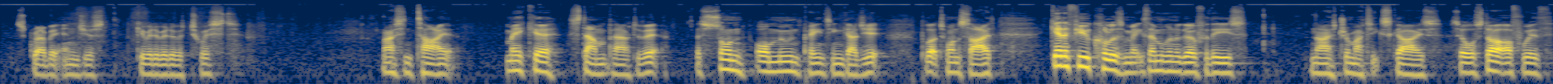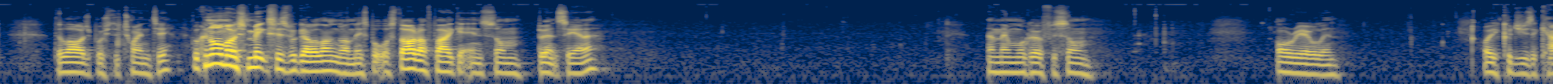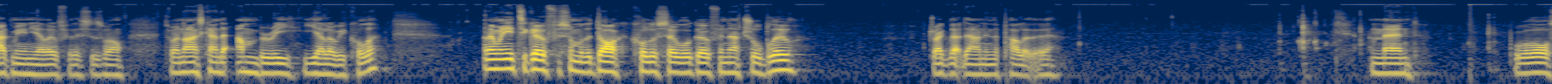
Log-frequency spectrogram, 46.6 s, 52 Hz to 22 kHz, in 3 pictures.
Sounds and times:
Speech: 0.2 - 2.5, 3.8 - 12.5, 13.1 - 21.6, 25.4 - 26.6, 28.3 - 29.0, 30.3 - 35.0, 35.9 - 39.2, 40.4 - 41.7, 44.8 - 45.3, 46.2 - 46.5.

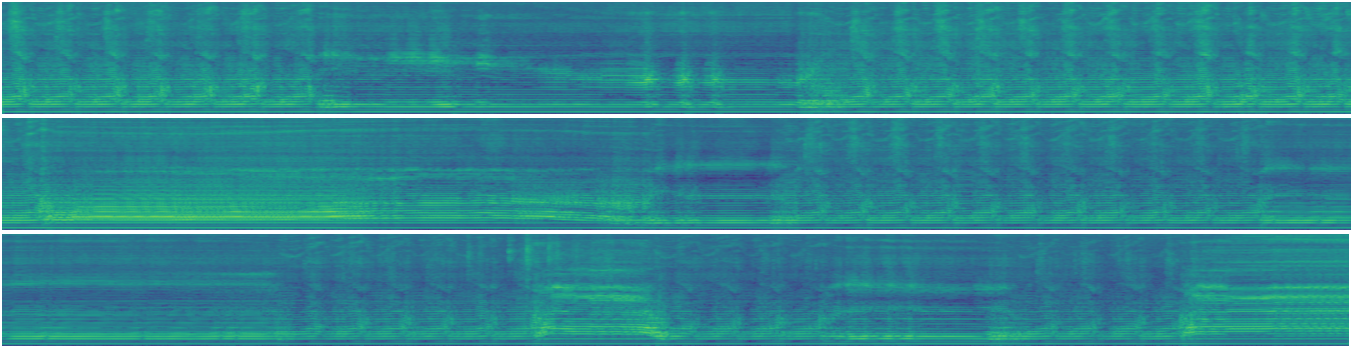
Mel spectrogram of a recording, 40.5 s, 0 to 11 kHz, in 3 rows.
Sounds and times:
Didgeridoo: 0.0 - 40.4.

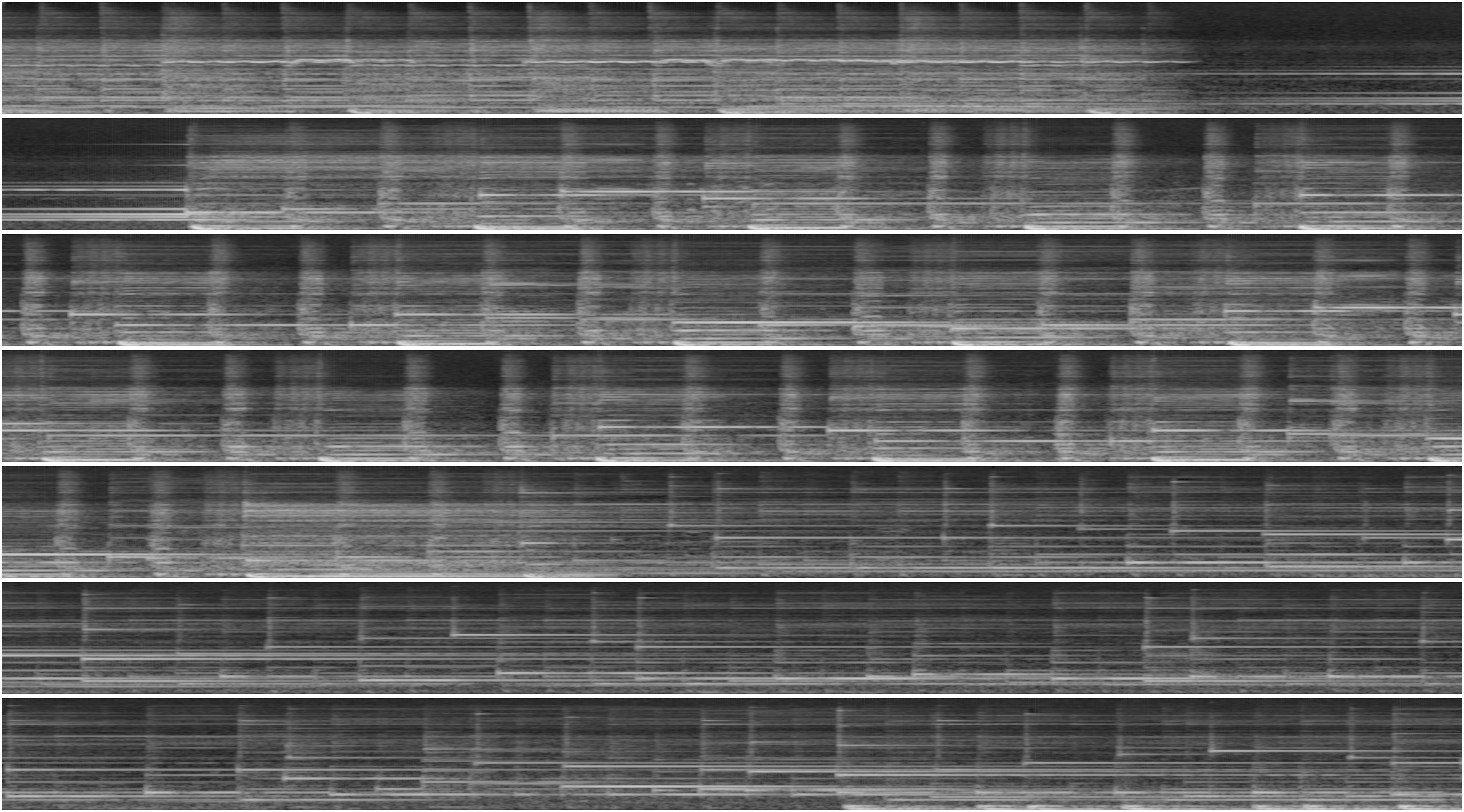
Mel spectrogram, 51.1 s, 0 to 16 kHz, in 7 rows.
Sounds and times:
Glockenspiel: 0.0 - 51.1
Marimba, xylophone: 0.0 - 51.1
Wind chime: 0.0 - 51.1.

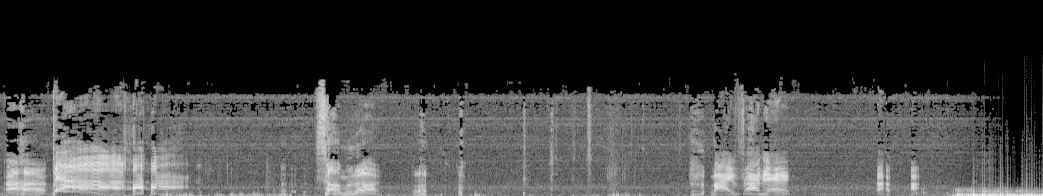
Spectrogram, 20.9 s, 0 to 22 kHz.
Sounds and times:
Speech: 6.4 - 7.6, 14.2 - 15.8.

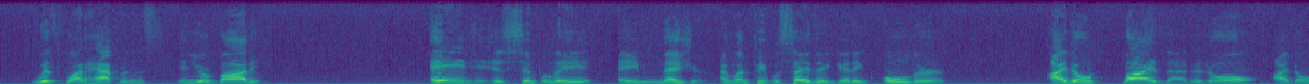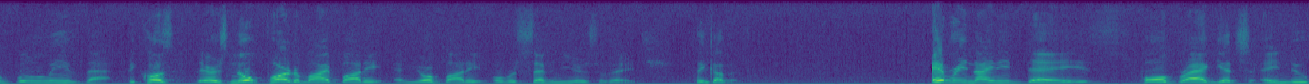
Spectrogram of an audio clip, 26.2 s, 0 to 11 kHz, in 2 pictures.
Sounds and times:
Speech: 0.4 - 2.6, 4.3 - 9.5, 10.5 - 20.5, 22.4 - 26.1.

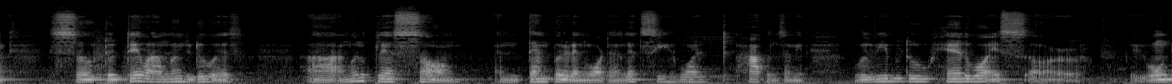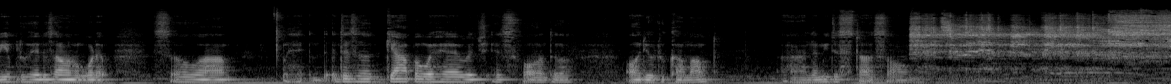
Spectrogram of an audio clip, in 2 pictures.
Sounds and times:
Speech: 0.0 - 2.5, 3.1 - 22.0.

